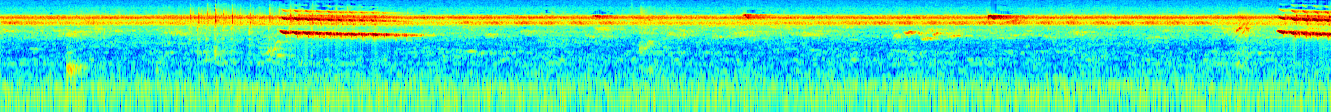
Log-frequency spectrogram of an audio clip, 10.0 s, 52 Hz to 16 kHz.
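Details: White-throated kingfisher giving loud, descending, whinnying trills in two bursts, about seven seconds apart, over a steady high insect drone; recorded 21 June 2021.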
